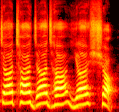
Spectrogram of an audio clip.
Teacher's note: ये आपकी तालू से बोले जाते हैं और इनका नाम दिया गया है तालव्य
